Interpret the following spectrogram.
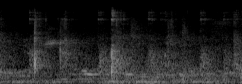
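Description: Table tennis ball knocking off bat and table: two sharp clicks about three-quarters of a second apart, over the chatter and ball sounds of a busy hall.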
